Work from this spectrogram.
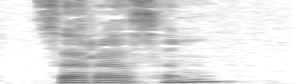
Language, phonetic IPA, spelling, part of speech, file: Polish, [zaˈrazɛ̃m], zarazem, particle, LL-Q809 (pol)-zarazem.wav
